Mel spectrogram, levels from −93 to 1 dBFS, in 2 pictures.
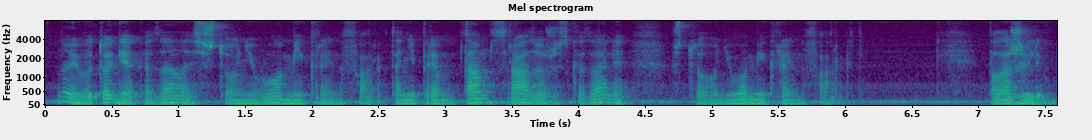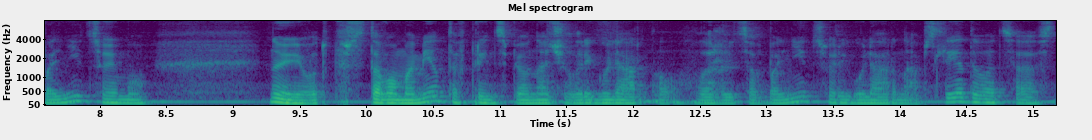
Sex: male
